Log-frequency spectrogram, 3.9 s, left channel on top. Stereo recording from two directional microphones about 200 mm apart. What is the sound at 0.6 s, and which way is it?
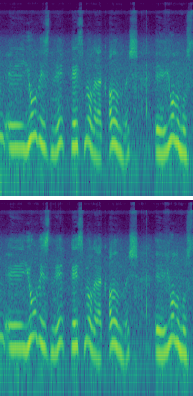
Speech, 30° right (ahead or behind).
